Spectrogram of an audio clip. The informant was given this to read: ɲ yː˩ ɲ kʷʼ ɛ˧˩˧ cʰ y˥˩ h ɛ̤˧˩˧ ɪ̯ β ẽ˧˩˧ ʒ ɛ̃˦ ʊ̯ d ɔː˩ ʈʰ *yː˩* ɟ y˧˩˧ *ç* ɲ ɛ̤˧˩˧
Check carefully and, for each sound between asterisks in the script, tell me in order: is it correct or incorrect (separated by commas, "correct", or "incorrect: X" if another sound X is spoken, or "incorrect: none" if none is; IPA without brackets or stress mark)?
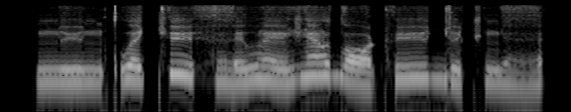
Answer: incorrect: yː˦, incorrect: t͡ʃ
